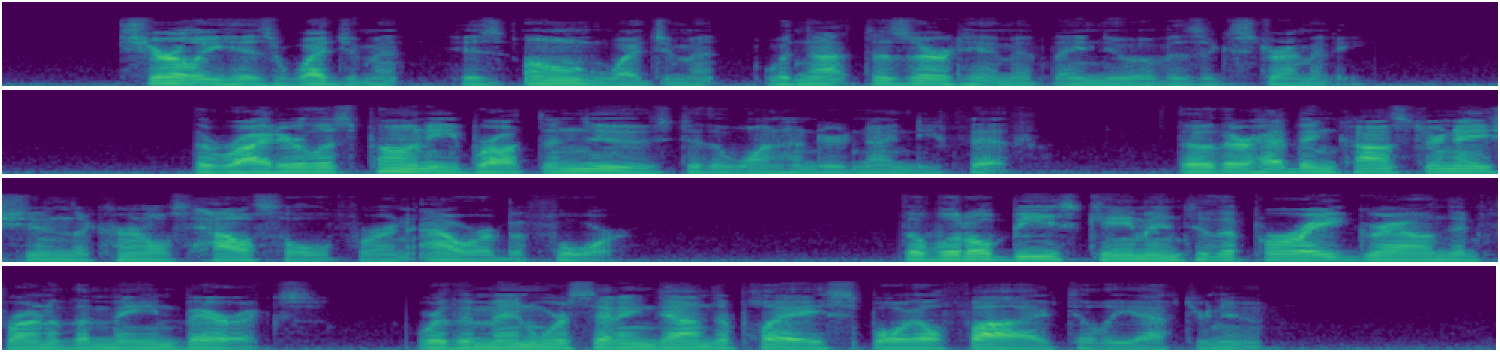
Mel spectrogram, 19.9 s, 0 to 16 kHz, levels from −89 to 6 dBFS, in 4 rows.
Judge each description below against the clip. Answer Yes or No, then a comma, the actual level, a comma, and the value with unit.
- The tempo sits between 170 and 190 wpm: No, average, 200 wpm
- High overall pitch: No, low, 105 Hz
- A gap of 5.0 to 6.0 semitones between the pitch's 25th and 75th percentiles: No, average, 3.6 semitones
